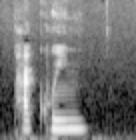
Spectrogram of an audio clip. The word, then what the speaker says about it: Paquin: And then Anna, is it, I want to say Paquin. I think that's probably how you pronounce right. – it. Paquin.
